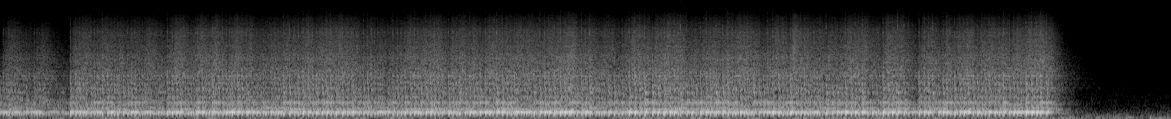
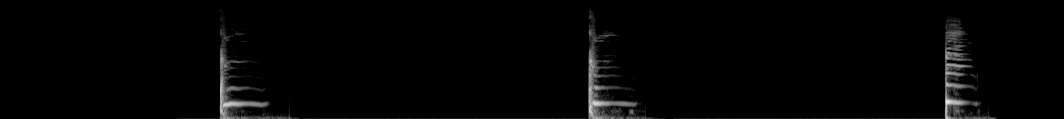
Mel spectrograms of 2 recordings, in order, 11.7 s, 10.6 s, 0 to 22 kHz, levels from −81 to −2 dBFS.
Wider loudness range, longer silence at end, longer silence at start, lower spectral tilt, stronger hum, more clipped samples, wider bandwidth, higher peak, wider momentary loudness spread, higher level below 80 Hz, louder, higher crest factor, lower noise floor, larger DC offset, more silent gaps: about the same, 2 LU vs 4 LU; second, 0.05 s vs 0.95 s; second, 0 s vs 2.2 s; about the same, -5.5 dB/octave vs -4.5 dB/octave; neither; neither; about the same, 14 kHz vs 13 kHz; second, -10 dBFS vs -4 dBFS; second, 4 LU vs 20 LU; about the same, -48 dBFS vs -48 dBFS; about the same, -25 LUFS vs -24 LUFS; second, 14 dB vs 28 dB; second, -49 dBFS vs -88 dBFS; neither; neither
